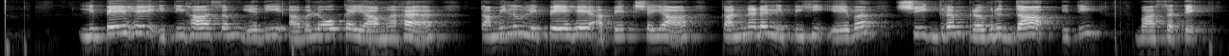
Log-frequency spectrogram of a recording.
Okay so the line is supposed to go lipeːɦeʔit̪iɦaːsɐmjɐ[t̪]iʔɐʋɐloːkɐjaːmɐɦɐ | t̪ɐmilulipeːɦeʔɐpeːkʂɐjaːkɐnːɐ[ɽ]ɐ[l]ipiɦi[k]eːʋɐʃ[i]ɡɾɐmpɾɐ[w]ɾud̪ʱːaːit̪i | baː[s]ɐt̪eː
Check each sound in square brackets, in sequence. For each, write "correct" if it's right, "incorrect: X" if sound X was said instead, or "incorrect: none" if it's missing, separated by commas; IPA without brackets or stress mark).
incorrect: d̪, correct, correct, incorrect: ʔ, incorrect: iː, incorrect: ʋ, correct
